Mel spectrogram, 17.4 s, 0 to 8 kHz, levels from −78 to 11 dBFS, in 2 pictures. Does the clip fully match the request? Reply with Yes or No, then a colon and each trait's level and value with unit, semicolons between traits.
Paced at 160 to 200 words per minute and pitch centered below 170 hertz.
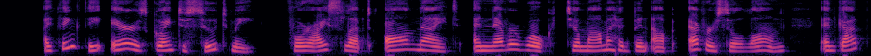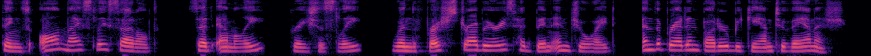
No: average, 170 wpm; high, 195 Hz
